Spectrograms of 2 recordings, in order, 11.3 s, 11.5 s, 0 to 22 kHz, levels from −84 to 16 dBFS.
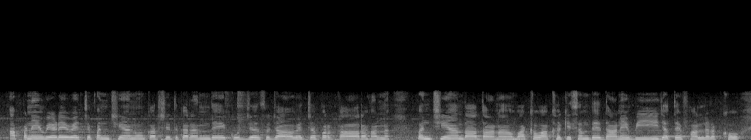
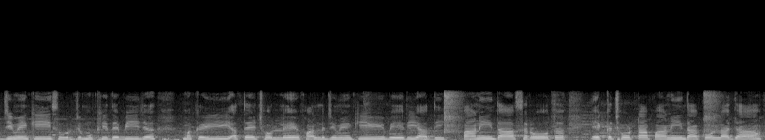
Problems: constant background noise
